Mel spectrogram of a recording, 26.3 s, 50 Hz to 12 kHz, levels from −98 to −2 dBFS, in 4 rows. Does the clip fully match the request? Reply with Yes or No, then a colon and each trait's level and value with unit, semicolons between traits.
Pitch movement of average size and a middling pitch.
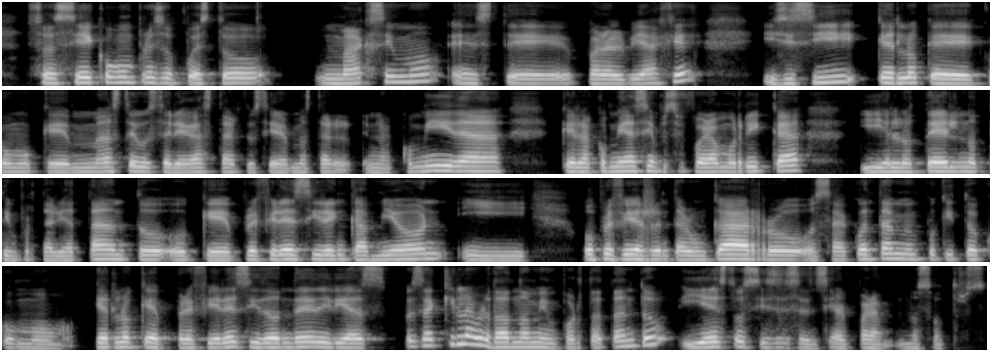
No: narrow, 2.2 semitones; medium, 180 Hz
